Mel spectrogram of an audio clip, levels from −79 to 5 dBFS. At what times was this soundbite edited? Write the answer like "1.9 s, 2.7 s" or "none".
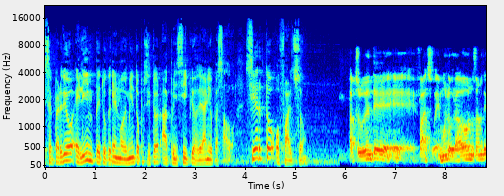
1.3 s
